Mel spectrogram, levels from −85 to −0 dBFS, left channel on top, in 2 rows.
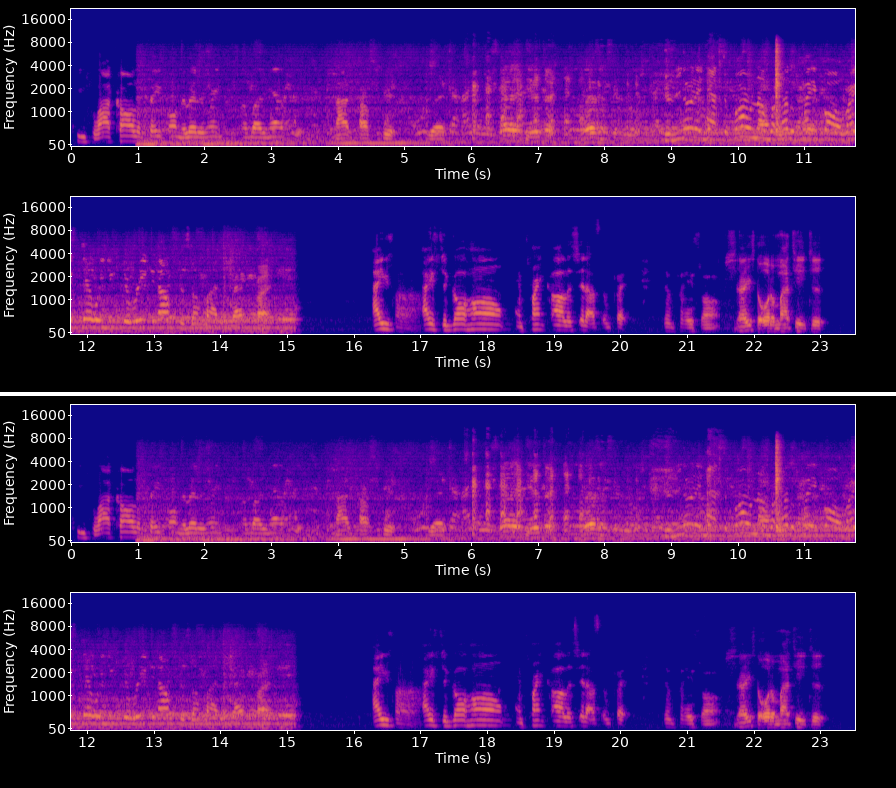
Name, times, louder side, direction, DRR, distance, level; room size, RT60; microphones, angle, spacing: voice 1, 0.0-2.3 2.6-3.5 3.9-4.9 5.3-5.7 6.6-6.9 8.1-8.6 8.9-14.4 16.3-16.6 17.0-20.1 20.7-21.5, left 3 dB, 40° left, 0.6 m, -35 dB
sound 1, 1.0-15.1, left 1 dB, 10° left, 1.8 m, -36 dB
voice 2, 6.0-7.0 7.4-7.7 8.7-9.1 9.5-9.7 16.6-17.0, right 3 dB, 80° right, 1.7 m, -39 dB
voice 3, 21.6-23.0, left 2 dB, 60° left, 1.2 m, -34 dB
8.8 x 3.4 x 5.1 m
head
